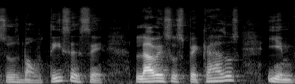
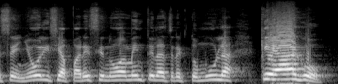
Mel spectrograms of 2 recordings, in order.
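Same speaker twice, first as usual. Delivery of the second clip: high, loud anxious cry; desperate; 7 semitones higher, 10 dB louder than usual. Retold or imitated. Desperate man asking Jesus about the truck, anxious cry. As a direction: call out in desperation. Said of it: "el hombre desesperado dice".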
